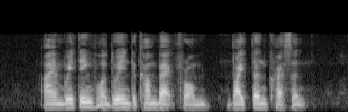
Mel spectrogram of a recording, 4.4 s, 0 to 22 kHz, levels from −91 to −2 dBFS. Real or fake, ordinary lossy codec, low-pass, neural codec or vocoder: real; AAC, 32 kbps; 7.2 kHz; none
